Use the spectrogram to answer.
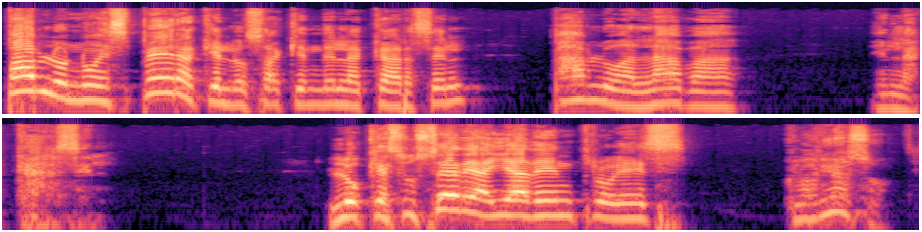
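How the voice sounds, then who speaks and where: A man preaching a sermon in a church, telling the story in a lively, dramatic way with joking asides. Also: high-pitched, unhurried, pauses often.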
